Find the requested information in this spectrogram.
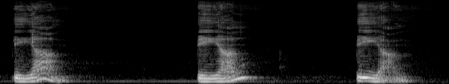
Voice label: "biyan", Dhurga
